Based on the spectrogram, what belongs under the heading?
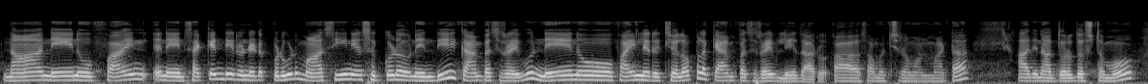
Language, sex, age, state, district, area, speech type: Telugu, female, 18-30, Andhra Pradesh, Chittoor, urban, spontaneous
